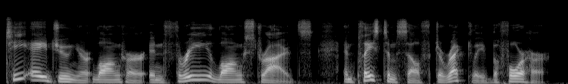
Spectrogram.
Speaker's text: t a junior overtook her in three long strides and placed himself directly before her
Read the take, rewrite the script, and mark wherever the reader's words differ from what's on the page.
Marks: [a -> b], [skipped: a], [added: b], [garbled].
t a junior [overtook -> long] her in three long strides and placed himself directly before her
